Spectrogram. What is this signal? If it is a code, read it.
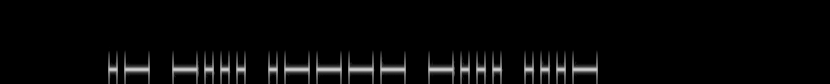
Morse code, heard as a keyed tone, about 15 wpm, 700 Hz. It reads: AB1BV
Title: USA Call Signs 15wpm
